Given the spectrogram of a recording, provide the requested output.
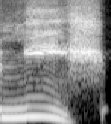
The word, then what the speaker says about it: niche: number two is the niche or the niche or the N however you want to say it I say Niche because it rhymes with niches or riches or in the niches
